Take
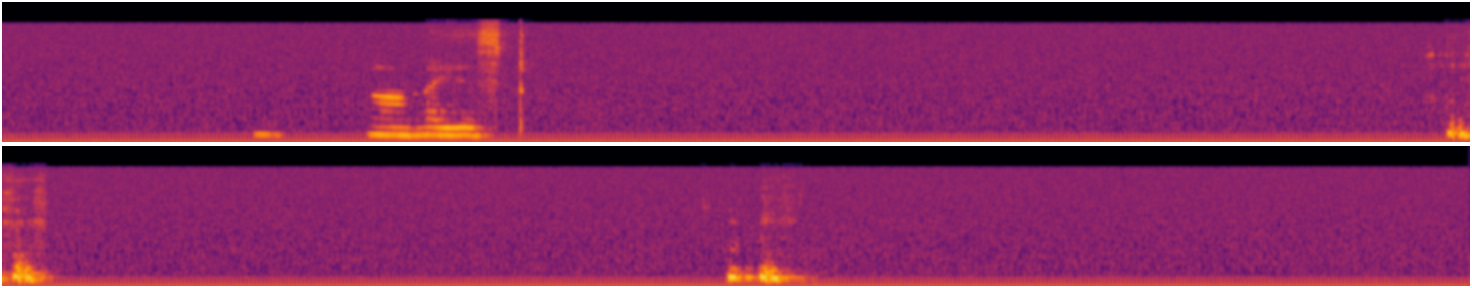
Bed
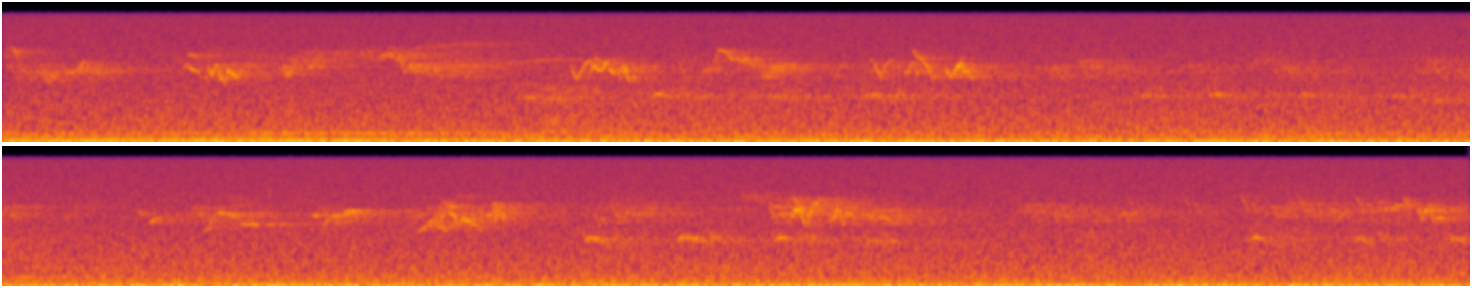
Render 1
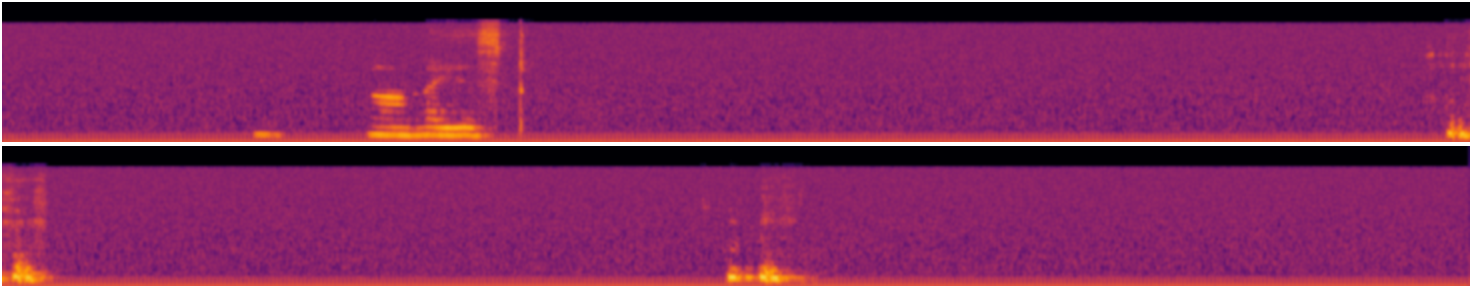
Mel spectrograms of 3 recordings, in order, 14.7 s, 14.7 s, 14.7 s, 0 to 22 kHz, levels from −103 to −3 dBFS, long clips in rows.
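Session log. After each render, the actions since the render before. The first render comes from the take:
no processing that can be heard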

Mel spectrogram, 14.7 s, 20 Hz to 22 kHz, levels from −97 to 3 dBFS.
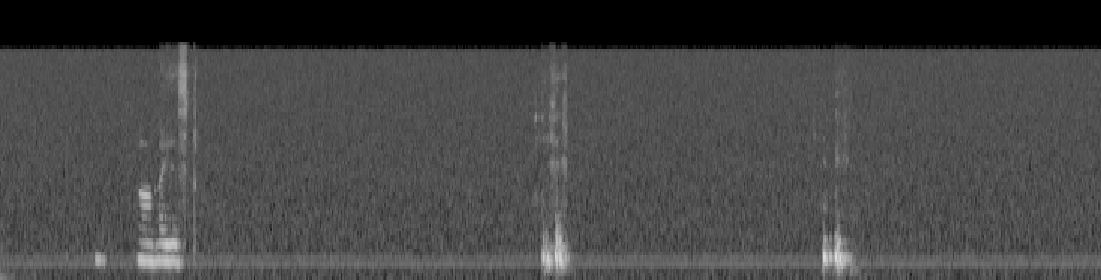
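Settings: hum removal 50 Hz, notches 3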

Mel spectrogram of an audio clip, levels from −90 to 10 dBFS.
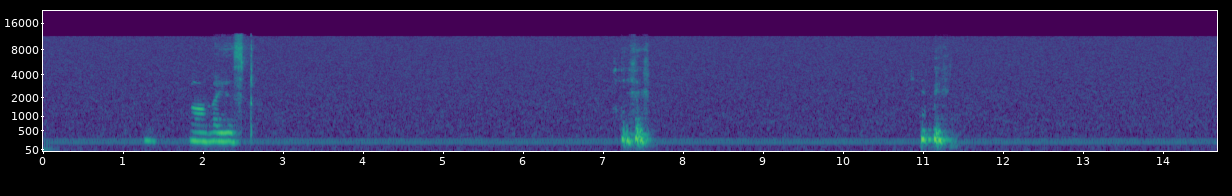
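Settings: broadband denoise 6 dB, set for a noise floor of −47 dBFS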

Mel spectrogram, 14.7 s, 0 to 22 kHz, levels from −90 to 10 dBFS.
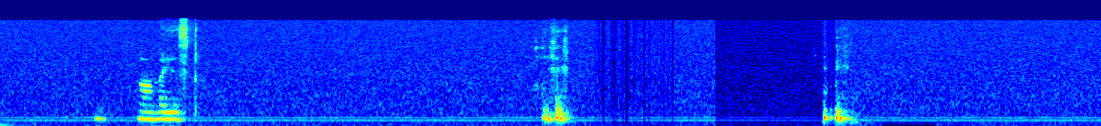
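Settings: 0:07.92–0:08.99: saturating transformer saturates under 1,100 Hz
0:09.54–0:11.21: expander for the loud parts, over −38 dBFS
0:11.75–0:12.48: high-pass filter 170 Hz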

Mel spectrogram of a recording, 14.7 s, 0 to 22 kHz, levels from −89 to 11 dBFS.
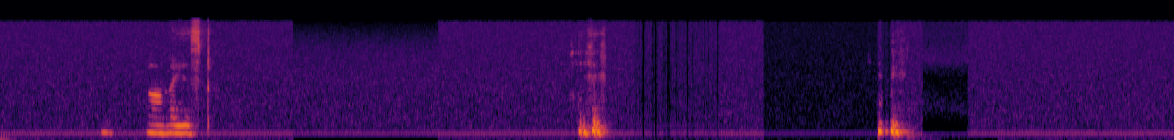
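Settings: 0:03.66–0:05.48: band-pass filter 250–5,300 Hz
0:11.53–0:12.10: drawn EQ curve 170 Hz 0 dB, 240 Hz −24 dB, 390 Hz −28 dB, 950 Hz −7 dB, 2,200 Hz −18 dB, 3,700 Hz 0 dB, 6,200 Hz −5 dB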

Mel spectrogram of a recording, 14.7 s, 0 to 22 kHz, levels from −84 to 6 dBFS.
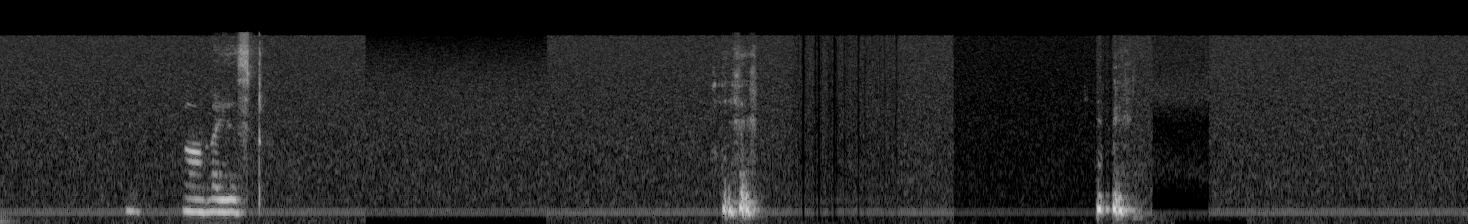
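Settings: level +4.5 dB

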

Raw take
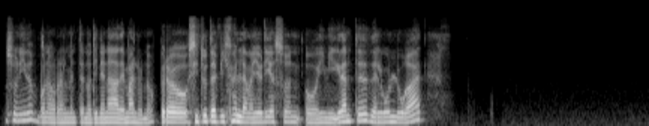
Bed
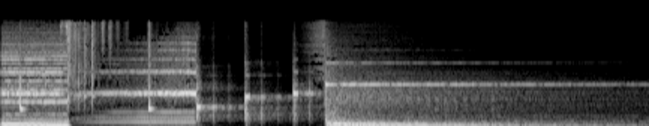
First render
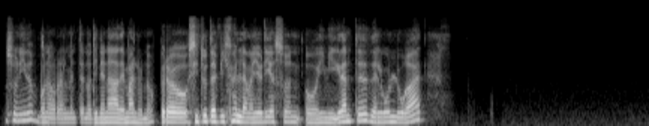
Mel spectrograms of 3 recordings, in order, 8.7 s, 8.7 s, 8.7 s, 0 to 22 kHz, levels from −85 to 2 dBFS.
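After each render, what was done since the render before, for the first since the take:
0:00.64–0:01.24: high-pass filter 210 Hz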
